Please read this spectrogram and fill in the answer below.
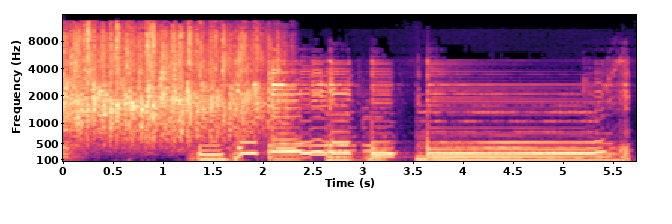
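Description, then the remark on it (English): A crowd claps loudly for about two seconds, a dense wash of applause in thanks to W. Kamau Bell, which then gives way to loud, sustained electronic music with buzzy, distorted chords. “Please join me in thanking W. Kamau Bell.”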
